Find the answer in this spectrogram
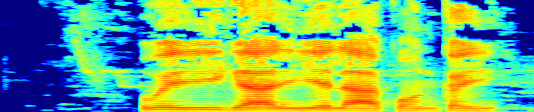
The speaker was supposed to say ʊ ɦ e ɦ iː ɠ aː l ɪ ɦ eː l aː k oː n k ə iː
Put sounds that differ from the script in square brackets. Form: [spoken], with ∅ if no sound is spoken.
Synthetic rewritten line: ʊ ɦ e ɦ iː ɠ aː l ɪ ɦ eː l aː k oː n k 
